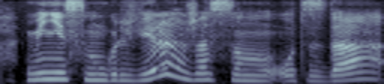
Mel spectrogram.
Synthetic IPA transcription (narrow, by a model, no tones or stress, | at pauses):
menesəmɡʲʊlʲvʲeɾəʒɑsəmwo̞t̪ʰəzd̪ɑ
